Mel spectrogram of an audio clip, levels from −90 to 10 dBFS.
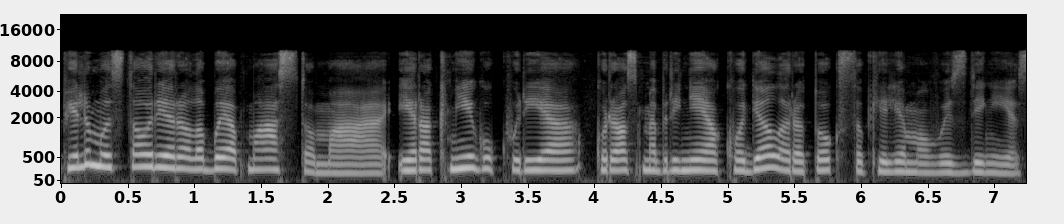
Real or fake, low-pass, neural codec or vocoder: fake; 9.9 kHz; codec, 24 kHz, 0.9 kbps, WavTokenizer, medium speech release version 1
